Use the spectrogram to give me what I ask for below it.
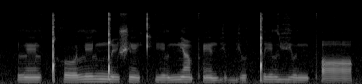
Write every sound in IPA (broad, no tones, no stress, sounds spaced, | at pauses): l ẽ l ǃʰ o l i l ŋ͡ǃ y ʃ ẽ kʰ i l mʲ ɑ̃ pʼ ẽ bʲ ɯ bʲ u ǃ i l vʲ u n pʼ ɑ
